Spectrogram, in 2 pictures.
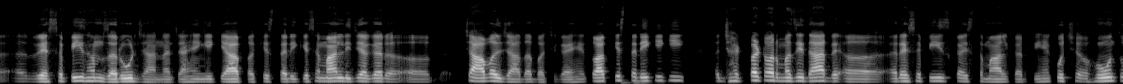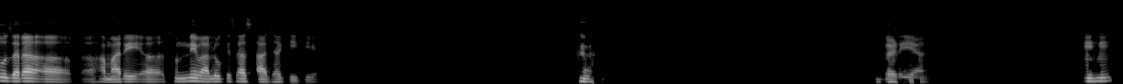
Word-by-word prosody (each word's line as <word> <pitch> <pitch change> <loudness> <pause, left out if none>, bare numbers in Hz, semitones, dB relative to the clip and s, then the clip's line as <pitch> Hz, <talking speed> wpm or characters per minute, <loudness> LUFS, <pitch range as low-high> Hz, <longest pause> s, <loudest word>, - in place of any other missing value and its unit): अ, 135 0 -14
recipes 155 +4 +3
हम 160 -2 +1
ज़रूर 140 +3 +5
जानना 120 -1 -7
चाहेंगे 125 +2 -5
कि 125 +2 -6
आप 125 - +4
किस 135 -2 -7
तरीके 130 +2 -3
से 150 - -8
मान 145 0 +6
लीजिए 150 0 +2
अगर 145 0 +2
अ, 120 -1 -8 0.4
चावल 155 +1 +7
ज़्यादा 120 -2 -3
बच 115 -1 -12
गए 115 -1 -7
हैं 120 +1 -11
तो 155 - +2
आप 155 0 +6
किस 190 - -5
तरीके 175 +1 -1
की 185 0 -7 0.4
झटपट 165 +5 +2
और 180 -3 +6
मज़ेदार 160 -1 +4
अ, 130 -1 -5
रेसिपीज़ 155 +2 -2
का 150 - -5
इस्तेमाल 130 -2 -3
करती 120 +1 -12
हैं? 140 +1 -9
कुछ 155 +1 -6
हो 150 +2 +2
तो 165 -1 -3
ज़रा 150 0 +1
अ 120 -5 -5
अ, - - -20
हमारे 125 0 -5
सुनने 135 +7 -6
वालों 130 -1 -4
के 140 - -16
साथ 135 -1 -5
साझा 120 -3 -8
कीजिए। 110 0 -20 2.6
हाँ। 135 -3 -7 2.8
बढ़िया। 115 -2 -11 1.6
हुँ, 150 - -3
हुँ। 150 +1 -8
135 Hz, 135 wpm, -24 LUFS, 120-155 Hz, 2.8 s, चावल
